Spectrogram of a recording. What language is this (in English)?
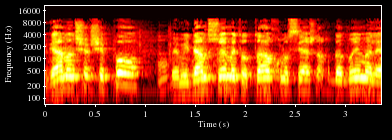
Hebrew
